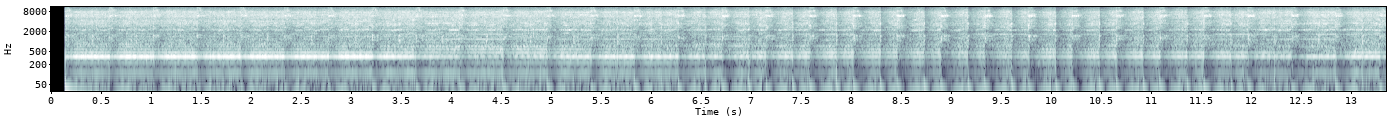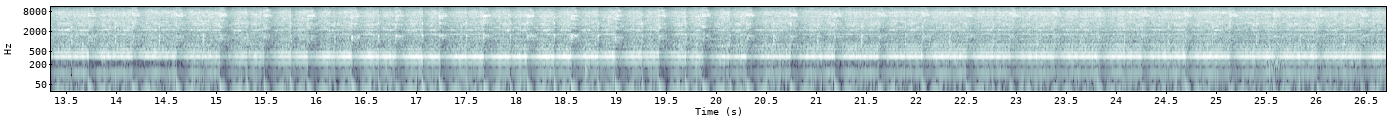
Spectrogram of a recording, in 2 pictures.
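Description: Bucket milking machine running during goat milking: the vacuum pump's steady electric drone with fast, even ticking from the pulsation over it.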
